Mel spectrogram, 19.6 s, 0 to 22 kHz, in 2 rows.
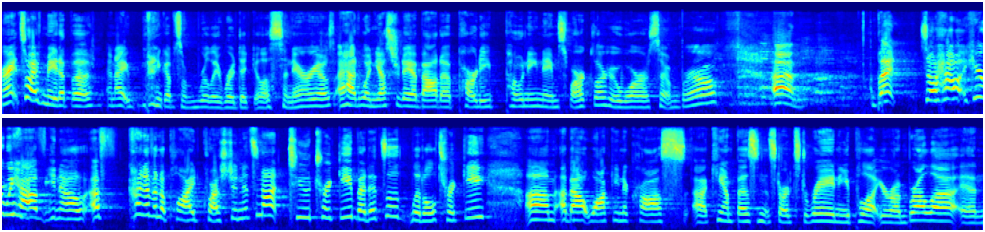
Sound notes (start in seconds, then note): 7.3 laughter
